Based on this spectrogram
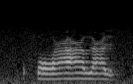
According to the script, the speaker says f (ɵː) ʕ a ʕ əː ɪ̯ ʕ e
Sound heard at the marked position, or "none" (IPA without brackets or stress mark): ɔː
